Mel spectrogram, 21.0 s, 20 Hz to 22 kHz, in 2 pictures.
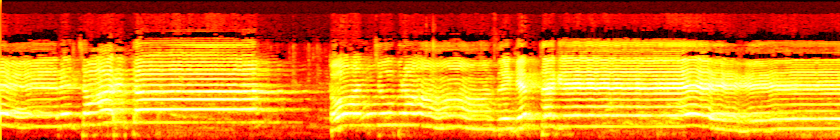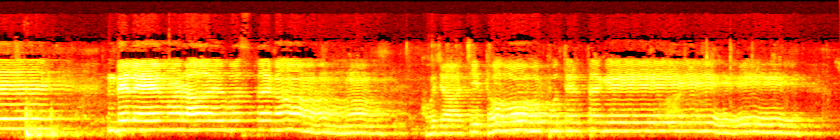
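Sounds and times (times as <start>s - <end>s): man singing long notes: 6.8s - 20.9s.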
